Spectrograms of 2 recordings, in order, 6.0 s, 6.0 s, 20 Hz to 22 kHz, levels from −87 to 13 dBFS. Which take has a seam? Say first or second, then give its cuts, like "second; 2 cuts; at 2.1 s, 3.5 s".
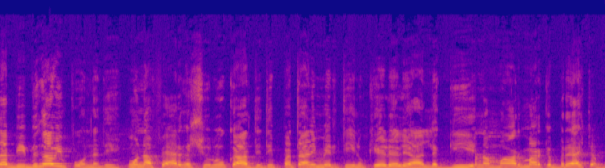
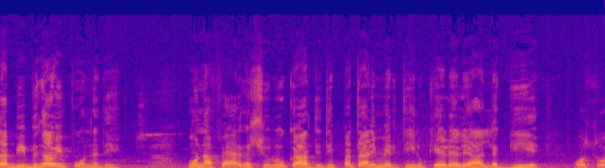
first; 2 cuts; at 1.1 s, 4.8 s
